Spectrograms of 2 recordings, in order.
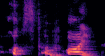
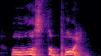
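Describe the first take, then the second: First: High, breaking into a laugh on what's the point; laughing disbelief. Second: High, exasperated what's the point; exasperated question. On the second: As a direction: throw up your hands at a pointless sale. Exasperated at the Disasi sale. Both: Real, not acted.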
